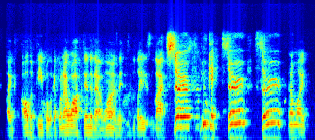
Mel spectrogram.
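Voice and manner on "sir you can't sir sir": very high, very slow, drawn-out angry woman's voice. Recalling a Goodwill staff member confronting him while recording, imitating an angry store lady. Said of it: "They're like angry women".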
